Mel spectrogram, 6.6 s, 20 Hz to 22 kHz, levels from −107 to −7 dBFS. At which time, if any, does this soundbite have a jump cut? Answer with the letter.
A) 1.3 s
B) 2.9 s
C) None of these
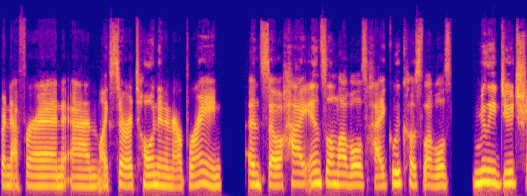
B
